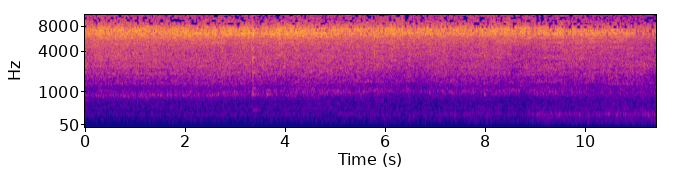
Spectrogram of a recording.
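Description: Chopped mixed vegetables sizzling steadily in hot oil with sautéed garlic and onion as they are stirred in a steel pot: the sauté (gisa) stage, just after the wet vegetables hit the oil. One sharp click about three seconds in.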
